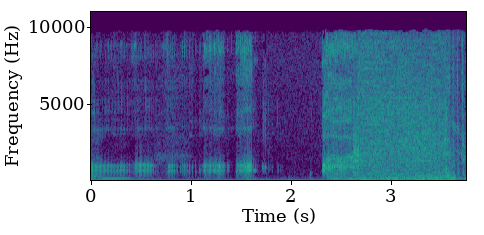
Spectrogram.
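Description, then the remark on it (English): A man imitates the dying last gasp of Larry Flint, the soul going out of him, with his voice: a couple of seconds of halting, gurgling croaks, then a loud, harsh, breathy rasp that holds to the end. “This is his last gasp. It's going out of him.”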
